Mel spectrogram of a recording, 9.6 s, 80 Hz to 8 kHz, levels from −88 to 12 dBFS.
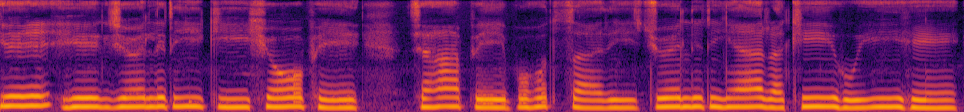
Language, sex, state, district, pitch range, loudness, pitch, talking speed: Hindi, female, Madhya Pradesh, Bhopal, 210-230 Hz, -12 LUFS, 225 Hz, 85 wpm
